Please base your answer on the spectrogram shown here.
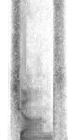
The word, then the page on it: chant: British English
